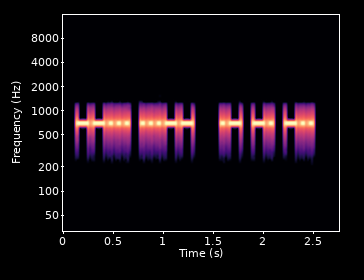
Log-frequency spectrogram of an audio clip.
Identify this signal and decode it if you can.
Morse code, heard as a keyed tone, about 39 wpm, 700 Hz. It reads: 73 AND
